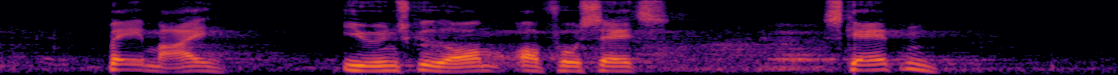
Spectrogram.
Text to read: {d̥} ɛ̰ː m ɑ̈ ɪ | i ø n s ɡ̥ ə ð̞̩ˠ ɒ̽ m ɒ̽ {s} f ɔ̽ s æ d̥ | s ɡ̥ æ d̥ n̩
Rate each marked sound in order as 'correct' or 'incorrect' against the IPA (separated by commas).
incorrect, incorrect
